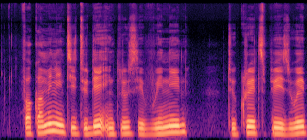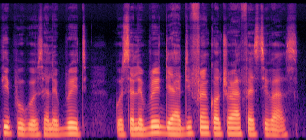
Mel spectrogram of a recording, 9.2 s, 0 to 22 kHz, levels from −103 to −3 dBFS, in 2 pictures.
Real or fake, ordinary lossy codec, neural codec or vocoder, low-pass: real; none; none; none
